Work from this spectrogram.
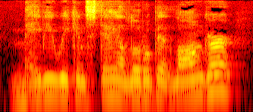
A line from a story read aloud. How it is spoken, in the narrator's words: she said under her breath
